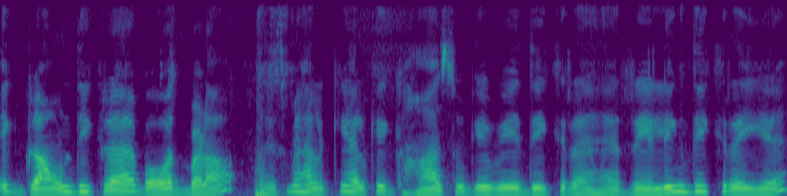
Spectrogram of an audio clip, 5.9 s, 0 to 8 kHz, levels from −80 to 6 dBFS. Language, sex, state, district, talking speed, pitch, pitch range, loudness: Hindi, female, Bihar, Sitamarhi, 205 wpm, 205 Hz, 190-220 Hz, -23 LUFS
